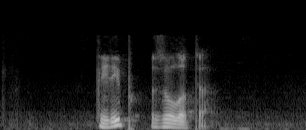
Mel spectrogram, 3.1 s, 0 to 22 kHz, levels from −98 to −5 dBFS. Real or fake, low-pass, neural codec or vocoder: fake; 7.2 kHz; codec, 16 kHz, 1.1 kbps, Voila-Tokenizer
